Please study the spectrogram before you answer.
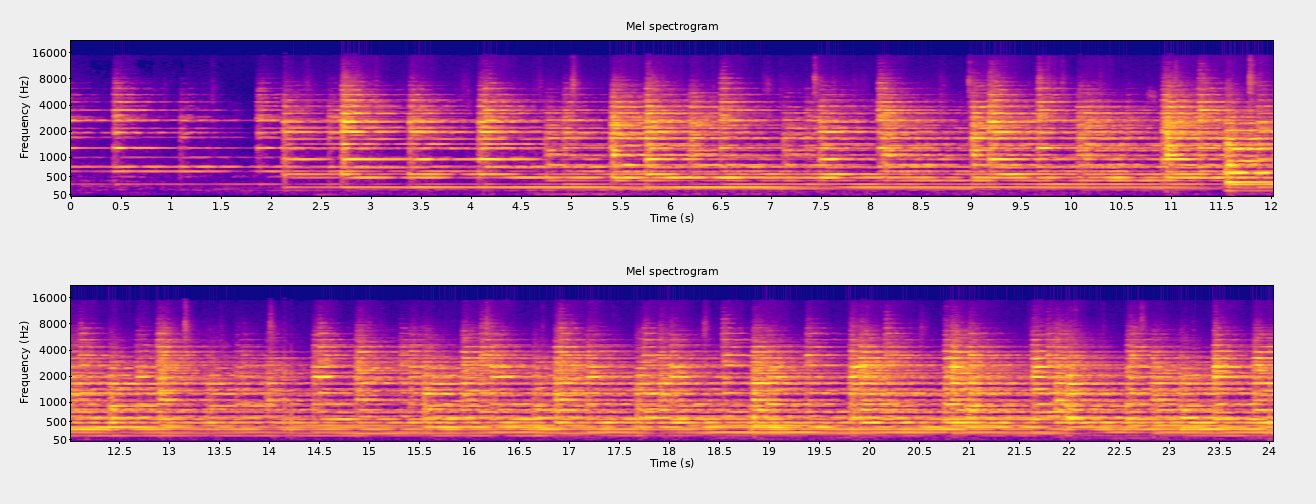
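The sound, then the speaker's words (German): Church bells of the Catholic town parish church of Neusiedl am See in Burgenland ringing at noon, a loud continuous peal of several overlapping bells with many strikes and long ringing tones, no voices. “Sie hören die Glocken der katholischen Stadtpfarrkirche von Neusiedl am See im Burgenland.”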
